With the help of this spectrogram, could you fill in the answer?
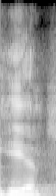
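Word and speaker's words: hare: तो एच ए आई आर इसे पढ़ा जाता है दोस्तों हेयर। एच ए आई आर हेयर और एच ए आई आर इसको इसको भी हेयर पढ़ेंगे। एच ए आर ई हेयर।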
